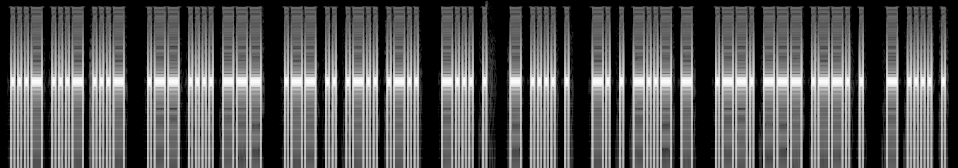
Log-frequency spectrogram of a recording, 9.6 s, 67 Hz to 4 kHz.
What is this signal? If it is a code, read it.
Morse code, heard as a keyed tone, about 36 wpm, 550 Hz. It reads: VVV WHO WILL BE THE NEXT POPE THE
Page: news headlines in morse code at 35 wpm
